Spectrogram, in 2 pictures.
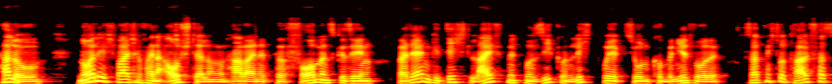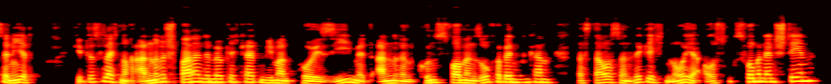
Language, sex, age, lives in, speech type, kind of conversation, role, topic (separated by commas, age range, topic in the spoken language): German, male, 45-49, Spain, read, expert-assistant, asker, Wie entstehen neue Ausdrucksformen durch die Verbindung von Poesie mit anderen Künsten?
